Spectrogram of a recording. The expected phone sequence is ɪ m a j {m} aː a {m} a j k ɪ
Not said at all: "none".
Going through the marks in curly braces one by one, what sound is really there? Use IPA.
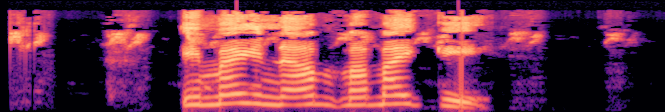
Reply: n, m

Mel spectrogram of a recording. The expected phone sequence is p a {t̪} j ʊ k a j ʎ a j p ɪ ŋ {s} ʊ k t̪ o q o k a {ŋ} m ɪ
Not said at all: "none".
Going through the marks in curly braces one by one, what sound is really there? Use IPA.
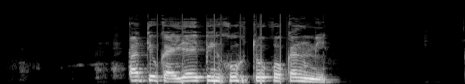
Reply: t̪, h, ŋ

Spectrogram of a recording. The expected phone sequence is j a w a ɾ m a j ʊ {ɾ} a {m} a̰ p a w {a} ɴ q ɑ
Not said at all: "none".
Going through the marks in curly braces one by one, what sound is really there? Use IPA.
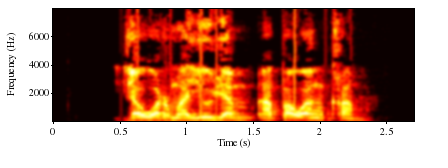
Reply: ʎ, m, ɑ

